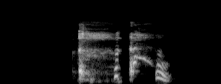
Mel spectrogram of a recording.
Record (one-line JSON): {"cough_length": "2.2 s", "cough_amplitude": 29000, "cough_signal_mean_std_ratio": 0.38, "survey_phase": "beta (2021-08-13 to 2022-03-07)", "age": "45-64", "gender": "Female", "wearing_mask": "No", "symptom_cough_any": true, "symptom_runny_or_blocked_nose": true, "symptom_sore_throat": true, "symptom_abdominal_pain": true, "symptom_fatigue": true, "symptom_fever_high_temperature": true, "symptom_headache": true, "symptom_onset": "3 days", "smoker_status": "Ex-smoker", "respiratory_condition_asthma": false, "respiratory_condition_other": false, "recruitment_source": "Test and Trace", "submission_delay": "1 day", "covid_test_result": "Positive", "covid_test_method": "ePCR"}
